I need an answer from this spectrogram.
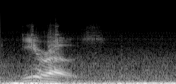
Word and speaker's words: gyro: It was uh basically their their yos spelled like gyro in an airplane.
